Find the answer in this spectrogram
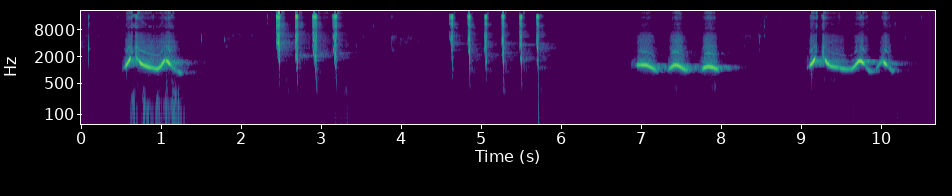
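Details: Green ring-necked parakeet kept as a pet, giving short wavy whistled phrases of two to three rising-and-falling notes, alternating with runs of crisp snapping clicks and a low rumble at the start.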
